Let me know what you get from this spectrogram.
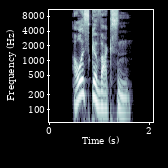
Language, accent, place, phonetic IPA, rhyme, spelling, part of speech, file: German, Germany, Berlin, [ˈaʊ̯sɡəˌvaksn̩], -aʊ̯sɡəvaksn̩, ausgewachsen, adjective / verb, De-ausgewachsen.ogg
- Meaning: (verb) past participle of auswachsen; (adjective) 1. adult, grown-up, full-grown 2. real (storm) 3. utter, complete (nonsense, fool)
